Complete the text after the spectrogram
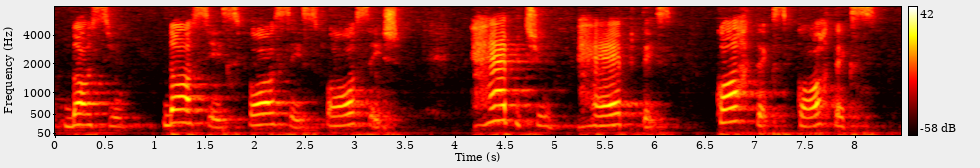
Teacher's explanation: a sílaba forte que é chamada a sílaba tônica ela é a penúltima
